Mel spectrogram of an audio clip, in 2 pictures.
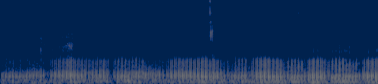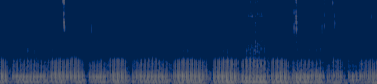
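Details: Colin Robinson, a Domestic Shorthair cat available for adoption, purrs in a low, steady rumbling pulse that swells and fades with each breath, with a few faint clicks over the top.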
